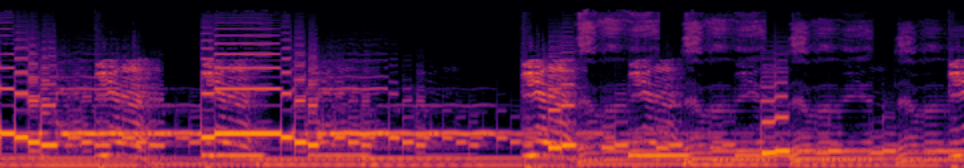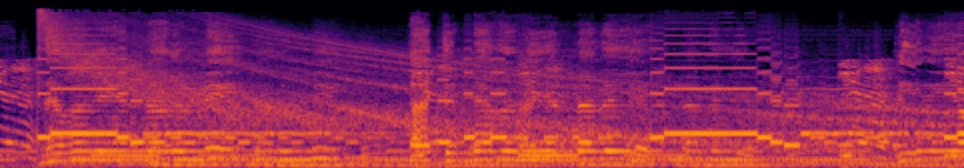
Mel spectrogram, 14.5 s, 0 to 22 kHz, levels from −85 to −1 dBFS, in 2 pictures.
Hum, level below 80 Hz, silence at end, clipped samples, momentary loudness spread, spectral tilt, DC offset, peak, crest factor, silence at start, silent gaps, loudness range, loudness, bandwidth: none; -42 dBFS; 0 s; under 0.1%; 10 LU; -4.5 dB/octave; under 0.1%; -6 dBFS; 18 dB; 0 s; none; 5 LU; -24 LUFS; 17.5 kHz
